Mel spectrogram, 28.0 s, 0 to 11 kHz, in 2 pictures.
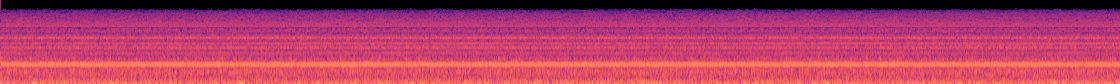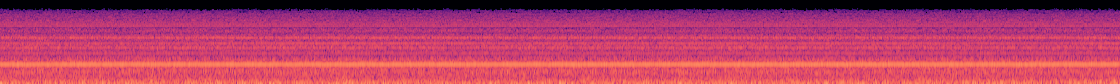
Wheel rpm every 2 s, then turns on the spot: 0, 0, 0, 0, 0, 0, 0, 0, 0, 0, 0, 0, 0, 0.
none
